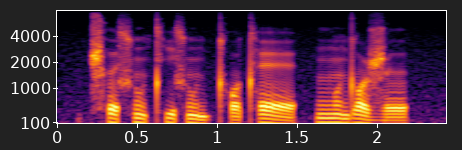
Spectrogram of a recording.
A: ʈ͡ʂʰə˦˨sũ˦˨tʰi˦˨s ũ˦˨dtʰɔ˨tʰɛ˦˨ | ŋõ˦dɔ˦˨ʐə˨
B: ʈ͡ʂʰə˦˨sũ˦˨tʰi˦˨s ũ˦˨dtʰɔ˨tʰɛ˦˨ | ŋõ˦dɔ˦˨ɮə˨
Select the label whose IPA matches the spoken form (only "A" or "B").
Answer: A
